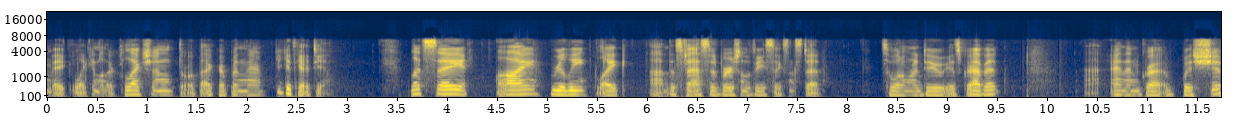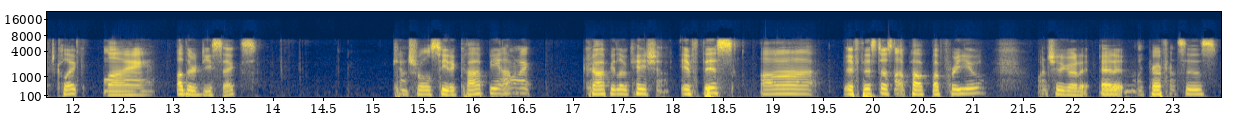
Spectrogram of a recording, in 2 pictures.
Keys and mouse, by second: 10.9 shift+click, 14.1 ctrl+c, 21.8-23.4 drag.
